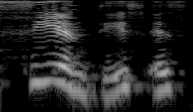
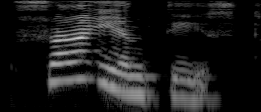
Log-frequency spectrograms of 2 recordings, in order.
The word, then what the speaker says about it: scientist: scientist ok aguantaba sciences mira escuchar la pronunciación no es sientes scientist ok y la escritura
